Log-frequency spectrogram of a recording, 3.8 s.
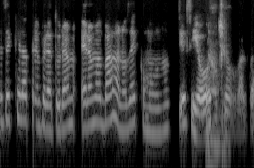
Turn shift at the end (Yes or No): Yes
